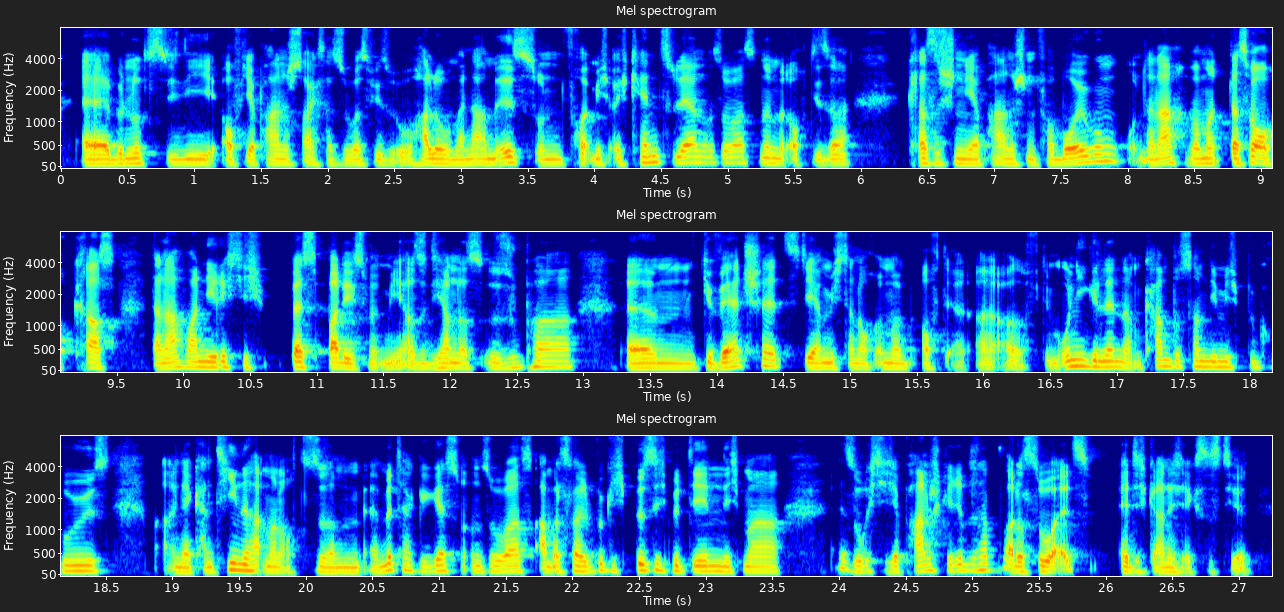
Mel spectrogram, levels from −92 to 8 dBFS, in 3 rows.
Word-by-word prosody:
äh, 100 Hz, 0 st, +6 dB
benutzt, 110 Hz, +2 st, 0 dB
die 95 Hz, -, -3 dB
die 100 Hz, -2 st, 0 dB
auf -, -, -1 dB
Japanisch 100 Hz, -2 st, -1 dB
sagst 90 Hz, -, -4 dB
du -, -, -8 dB
halt 95 Hz, -, -7 dB
sowas 95 Hz, -1 st, -3 dB
wie 100 Hz, -, -2 dB
so: 95 Hz, -1 st, -4 dB
„Hallo, 100 Hz, 0 st, +4 dB
mein 95 Hz, 0 st, 0 dB
Name 105 Hz, -1 st, +1 dB
ist 125 Hz, +2 st, +2 dB
und 95 Hz, 0 st, -1 dB
freut -, -, -2 dB
mich, 105 Hz, -, -4 dB
euch 100 Hz, -2 st, -4 dB
kennenzulernen“ 125 Hz, -1 st, +1 dB
und 125 Hz, -, -6 dB
sowas, 125 Hz, 0 st, -3 dB
ne? 115 Hz, -, +1 dB
Mit 105 Hz, -2 st, -1 dB
auch -, -, -2 dB
dieser 100 Hz, +1 st, -1 dB, 0.4 s
klassischen 110 Hz, -1 st, 0 dB
japanischen 100 Hz, 0 st, -1 dB
Verbeugung. 125 Hz, -, +3 dB
Und -, -, -10 dB
danach 110 Hz, +5 st, +2 dB
war 105 Hz, -, +2 dB
man 110 Hz, +1 st, +2 dB
das -, -, +4 dB
war -, -, +8 dB
auch -, -, +1 dB
krass. -, -, 0 dB, 0.2 s
Danach 105 Hz, +4 st, +2 dB
waren 115 Hz, 0 st, +2 dB
die 115 Hz, -, +5 dB
richtig 115 Hz, -2 st, -4 dB, 0.2 s
best 115 Hz, 0 st, +3 dB
Buddies 100 Hz, -2 st, +4 dB
mit -, -, -4 dB
mir. -, -, -1 dB
Also 95 Hz, 0 st, -2 dB
die 100 Hz, +2 st, -1 dB
haben 100 Hz, 0 st, +2 dB
das 100 Hz, 0 st, -2 dB
super, 125 Hz, +5 st, -1 dB, 0.4 s
ähm, 100 Hz, -1 st, +3 dB
wertgeschätzt. 130 Hz, +6 st, +2 dB
Die 105 Hz, -, +5 dB
haben 100 Hz, -, +1 dB
mich 105 Hz, -1 st, -2 dB
dann 100 Hz, -1 st, -3 dB
auch 95 Hz, 0 st, -3 dB
immer 100 Hz, -2 st, -1 dB
auf -, -, -3 dB
der -, -, -12 dB
äh, -, -, -9 dB
auf -, -, -4 dB
dem -, -, -6 dB
Uni-Gelände 125 Hz, -2 st, +3 dB
am -, -, -6 dB
Campus 130 Hz, -1 st, -3 dB
haben 125 Hz, -1 st, +1 dB
die 115 Hz, -, +2 dB
mich 115 Hz, 0 st, -2 dB
begrüßt. 115 Hz, +1 st, -1 dB, 0.4 s
In -, -, -1 dB
der 95 Hz, -, +3 dB
Kantine 115 Hz, +8 st, +2 dB
hat 125 Hz, -, 0 dB
man 105 Hz, -1 st, +1 dB
auch 95 Hz, 0 st, -7 dB
zusammen, 95 Hz, 0 st, -1 dB
äh, 95 Hz, -, -5 dB
Mittag 135 Hz, +1 st, 0 dB
gegessen 120 Hz, +3 st, -1 dB
und 115 Hz, 0 st, -4 dB
sowas. 115 Hz, +1 st, 0 dB
Aber 100 Hz, -, +1 dB
es 95 Hz, -, -11 dB
war 115 Hz, -, +5 dB
halt 105 Hz, -, -3 dB
wirklich, 125 Hz, -4 st, -6 dB
bis 135 Hz, +1 st, +2 dB
ich 130 Hz, -, -3 dB
mit 115 Hz, -2 st, -1 dB
denen 115 Hz, 0 st, +3 dB
nicht 105 Hz, -1 st, -2 dB
mal 105 Hz, -1 st, 0 dB, 0.4 s
so 110 Hz, -, -2 dB
richtig 110 Hz, -2 st, -8 dB
Japanisch 115 Hz, +3 st, -1 dB
geredet 130 Hz, +1 st, -2 dB
habe, 140 Hz, -1 st, -2 dB
war -, -, +4 dB
das 105 Hz, -1 st, +2 dB
so, 110 Hz, -2 st, +5 dB
als -, -, -1 dB
hätte 105 Hz, -1 st, 0 dB
ich 100 Hz, -, -9 dB
gar 100 Hz, 0 st, -1 dB
nicht 95 Hz, -1 st, -1 dB
existiert. 100 Hz, -1 st, -6 dB
105 Hz, 240 wpm, -24 LUFS, 100-120 Hz, 0.4 s, war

